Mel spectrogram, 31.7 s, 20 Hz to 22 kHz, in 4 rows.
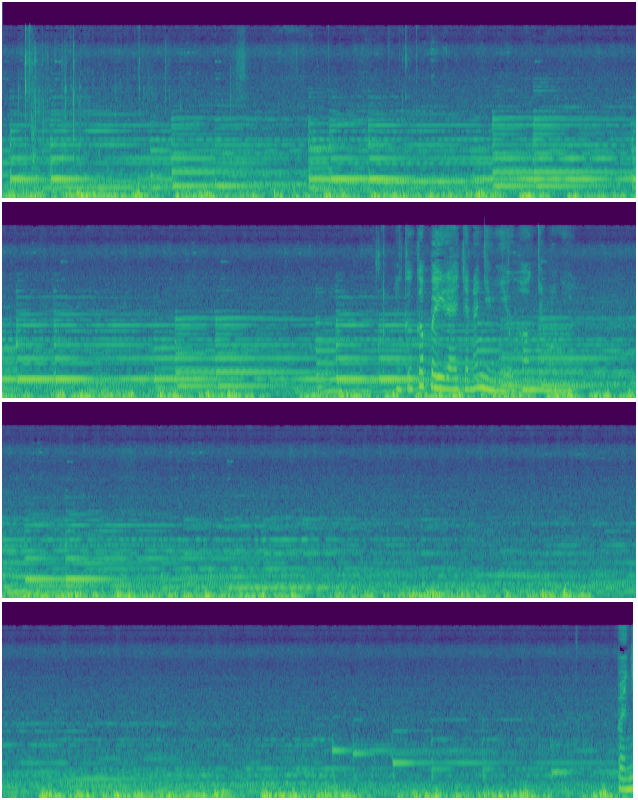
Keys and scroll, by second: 5.1 super+z, 15.4 super+c, 20.5 super+v, 22.4 super+z.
